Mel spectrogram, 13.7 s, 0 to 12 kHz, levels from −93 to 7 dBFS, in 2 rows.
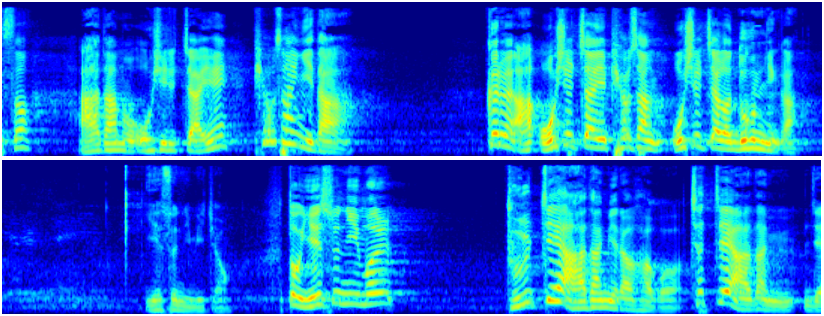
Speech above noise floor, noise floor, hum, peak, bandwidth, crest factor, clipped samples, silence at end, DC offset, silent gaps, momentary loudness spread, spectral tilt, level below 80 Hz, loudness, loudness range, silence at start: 42 dB; -71 dBFS; none; -8 dBFS; 11 kHz; 22 dB; under 0.1%; 0 s; under 0.1%; none; 14 LU; -3.5 dB/octave; -62 dBFS; -29 LUFS; 6 LU; 0 s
